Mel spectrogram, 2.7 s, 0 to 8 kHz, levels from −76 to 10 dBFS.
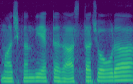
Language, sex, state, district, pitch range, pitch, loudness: Bengali, male, West Bengal, North 24 Parganas, 115-130 Hz, 125 Hz, -17 LUFS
